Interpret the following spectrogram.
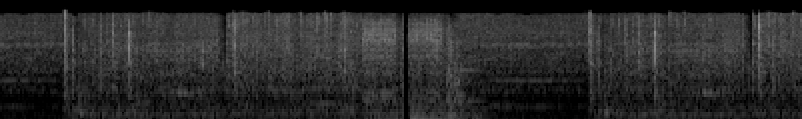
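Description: Sound bed of a TV programme bumper: a noisy, clicking, mechanical-sounding loop with a faint high tone, repeating about every two seconds.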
